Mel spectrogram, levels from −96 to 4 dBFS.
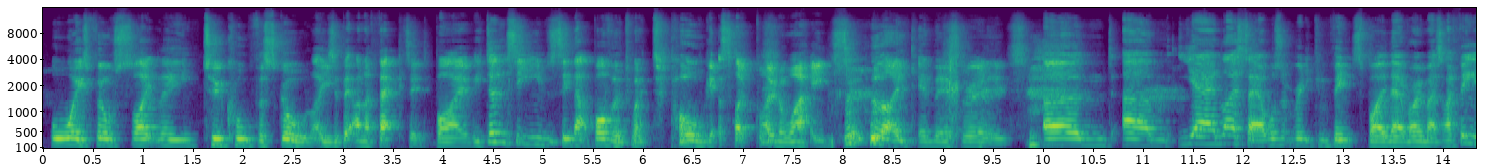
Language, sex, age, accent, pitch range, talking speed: English, male, 20-39, British, 105-155 Hz, 190 wpm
